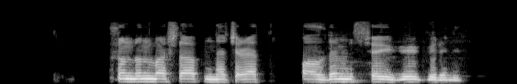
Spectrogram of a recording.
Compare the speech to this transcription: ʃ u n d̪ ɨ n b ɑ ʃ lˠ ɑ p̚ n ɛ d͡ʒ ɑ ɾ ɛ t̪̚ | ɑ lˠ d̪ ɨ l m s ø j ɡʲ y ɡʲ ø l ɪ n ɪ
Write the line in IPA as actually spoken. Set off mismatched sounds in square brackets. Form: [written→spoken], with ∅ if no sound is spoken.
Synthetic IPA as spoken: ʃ u n d̪ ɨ n b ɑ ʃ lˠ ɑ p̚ n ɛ d͡ʒ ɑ ɾ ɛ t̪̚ | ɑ lˠ d̪ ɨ [l→∅] m s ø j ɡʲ y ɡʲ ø l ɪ n ɪ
